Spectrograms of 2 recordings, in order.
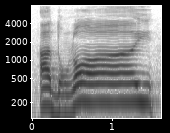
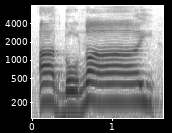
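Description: Both takes have the same delivery.

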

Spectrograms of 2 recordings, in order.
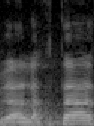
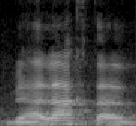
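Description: First: The stress is on the final syllable. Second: The stress is on the next-to-last syllable. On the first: It refers to the future. "והלכת זה עתיד" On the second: It refers to the past. "והלכת זה עבר"

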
